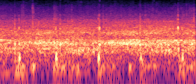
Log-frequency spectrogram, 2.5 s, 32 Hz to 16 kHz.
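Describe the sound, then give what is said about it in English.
A large hockey arena crowd on the home side chants "Fleury" for French-Canadian goaltender Marc-Andre Fleury as he picks up his 500th career win. Many voices merge into a loud, continuous roar with regular pulses roughly twice per second. “Fleury, Fleury is the chant from the home side for the French-Canadian netminder, who picks up his 500th career win”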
